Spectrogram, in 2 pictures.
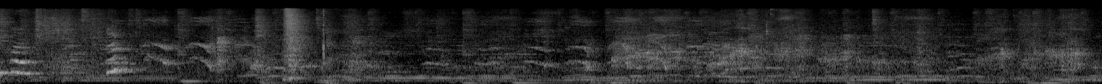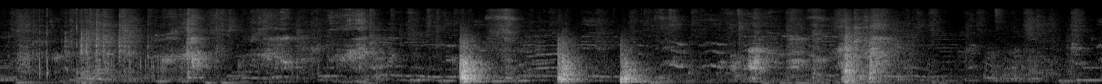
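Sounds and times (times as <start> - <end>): background music: 0.0 - 22.0
puppies yapping: 0.0 - 22.0.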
